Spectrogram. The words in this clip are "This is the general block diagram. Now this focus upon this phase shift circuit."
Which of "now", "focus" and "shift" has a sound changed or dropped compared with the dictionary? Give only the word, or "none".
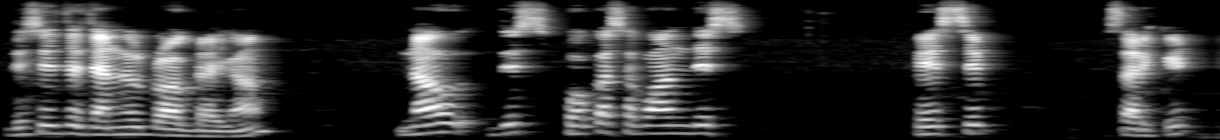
shift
